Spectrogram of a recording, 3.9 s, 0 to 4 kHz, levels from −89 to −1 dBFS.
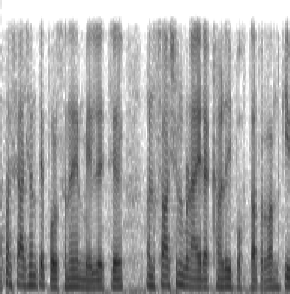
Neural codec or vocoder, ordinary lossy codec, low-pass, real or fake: codec, 16 kHz in and 24 kHz out, 1.1 kbps, FireRedTTS-2 codec; none; 3.6 kHz; fake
